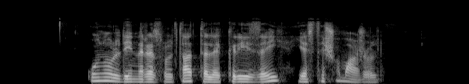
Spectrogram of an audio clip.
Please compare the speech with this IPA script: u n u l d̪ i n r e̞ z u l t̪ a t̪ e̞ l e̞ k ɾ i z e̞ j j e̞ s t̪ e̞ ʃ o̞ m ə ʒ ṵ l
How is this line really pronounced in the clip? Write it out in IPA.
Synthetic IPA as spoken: u n u l d̪ i n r e̞ z u l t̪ a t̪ e̞ l e̞ k ɾ i z e̞ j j e̞ s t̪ e̞ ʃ o̞ m a ʒ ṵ l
